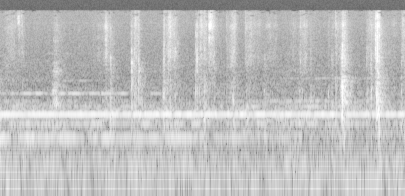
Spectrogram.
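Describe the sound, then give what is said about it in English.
Tarot cards shuffled during a reading, a faint, steady papery riffle with a couple of sharper snaps near the end, over a soft constant hum. “Let's get a few more cards.”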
